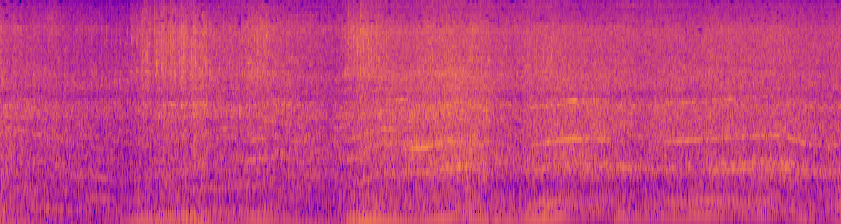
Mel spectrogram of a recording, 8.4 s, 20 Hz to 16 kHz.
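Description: Steyr-Puch Pinzgauer 710's 2.5-litre air-cooled petrol four-cylinder engine working under load in mud. Its pitch rises and falls as the throttle is worked, and it gets louder about three and a half seconds in.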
